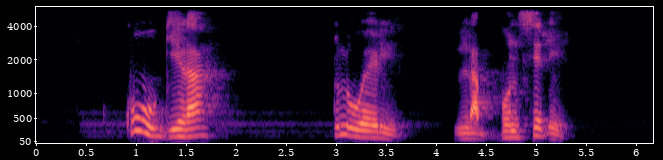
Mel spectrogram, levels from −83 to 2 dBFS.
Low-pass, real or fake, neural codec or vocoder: 5.4 kHz; fake; codec, 44.1 kHz, 7.8 kbps, DAC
